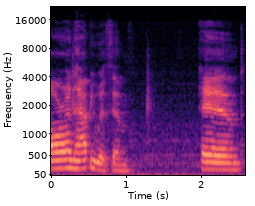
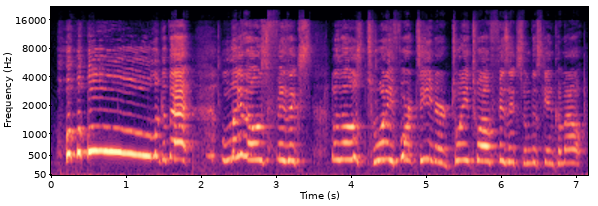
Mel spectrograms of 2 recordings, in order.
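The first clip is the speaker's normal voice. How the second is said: much higher and louder, laughing, shouting in delight; excited laughing shout; 8 semitones higher, 9 dB louder than usual. Real, not acted. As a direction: crack up and yell at the goofy physics. Laughing at old game physics.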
